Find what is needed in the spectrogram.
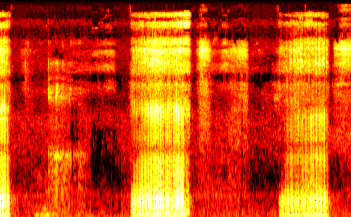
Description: Grey dog tops the charts with his snoring abilities!!!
